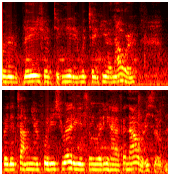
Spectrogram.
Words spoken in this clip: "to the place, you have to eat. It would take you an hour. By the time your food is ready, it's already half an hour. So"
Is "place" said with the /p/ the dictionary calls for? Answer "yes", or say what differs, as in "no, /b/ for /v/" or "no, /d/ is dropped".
no, /b/ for /p/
